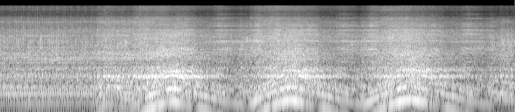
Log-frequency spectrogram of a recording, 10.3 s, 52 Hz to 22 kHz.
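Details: Mitsubishi L300 diesel after injection pump timing adjustment to cure white smoke, smoke now mostly gone; steady diesel clatter at idle with gentle slow rise and fall, no misfire or heavy knock; normal idle.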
